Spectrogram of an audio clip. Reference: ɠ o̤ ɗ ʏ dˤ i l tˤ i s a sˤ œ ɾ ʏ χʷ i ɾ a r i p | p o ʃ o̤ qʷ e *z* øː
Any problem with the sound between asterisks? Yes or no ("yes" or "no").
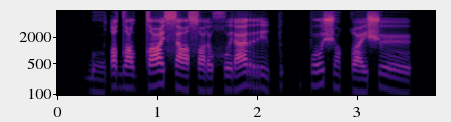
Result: yes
